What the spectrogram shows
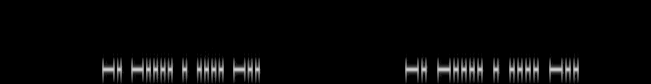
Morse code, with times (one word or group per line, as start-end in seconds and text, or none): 1.0-2.6 N6EHD
4.1-5.8 N6EHD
